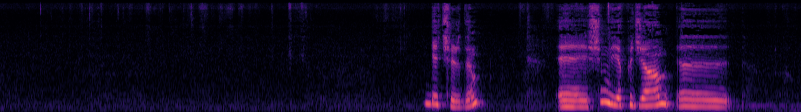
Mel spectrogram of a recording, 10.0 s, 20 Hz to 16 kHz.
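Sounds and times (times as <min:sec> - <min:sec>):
faint thread rustling: 0:00.2 - 0:05.3.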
